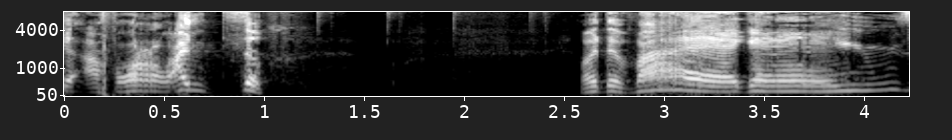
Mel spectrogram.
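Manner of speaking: loud, jubilant proclamation; triumphant Luigi. Acted. Luigi celebrating his game's re-release, triumphant. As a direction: proclaim it loudly, swelling on "finally".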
